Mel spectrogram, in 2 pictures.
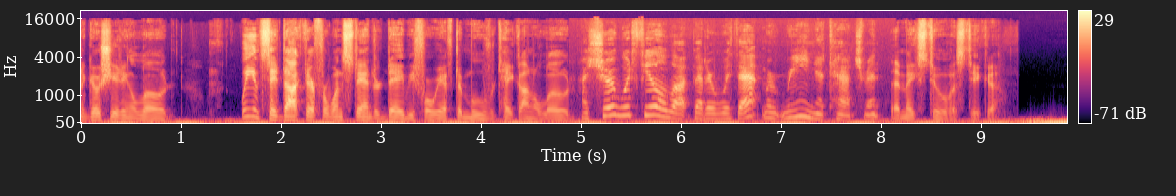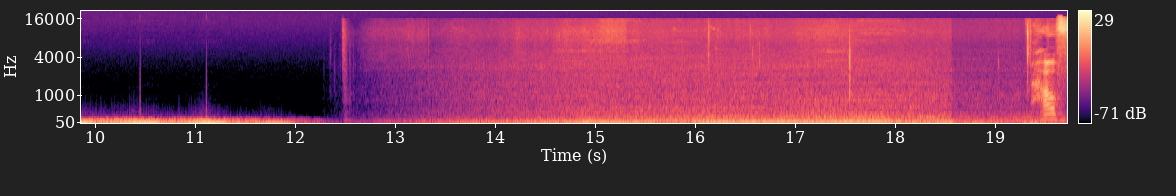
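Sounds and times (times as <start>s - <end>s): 
speech: 0.0s - 1.0s, 1.6s - 9.4s, 19.5s - 19.7s
car engine rumble on the road: 0.0s - 19.7s
road and traffic noise: 12.8s - 19.7s.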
